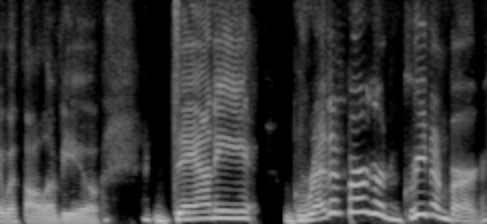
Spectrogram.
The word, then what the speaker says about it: Gredinberg: Danny Gredinberg or Gredinberg? How do I pronounce it? Gredinberg.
